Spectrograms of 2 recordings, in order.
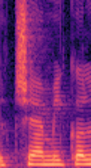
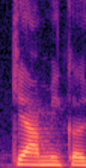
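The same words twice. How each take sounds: First: चेमिकल with a ch sound at the start, like church; wrong reading. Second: केमिकल with a hard k sound at the start; correct reading. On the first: Teacher showing students the wrong way to read it, clearly. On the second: Teacher demonstrating the right way to read it, clearly. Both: Shown as a demonstration. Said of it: "चेमिकल नहीं पढ़ सकते".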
